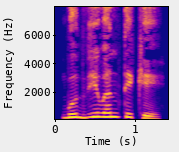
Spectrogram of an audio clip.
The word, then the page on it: ಬುದ್ಧಿವಂತಿಕೆ: buddhivantike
